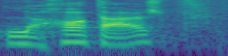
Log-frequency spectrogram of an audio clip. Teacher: on prononce tous les H aspirés en Louisiane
